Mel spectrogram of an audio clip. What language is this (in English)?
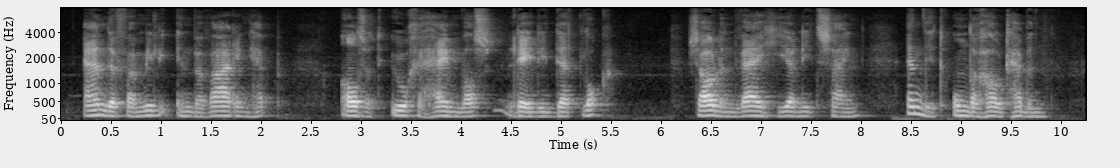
Dutch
